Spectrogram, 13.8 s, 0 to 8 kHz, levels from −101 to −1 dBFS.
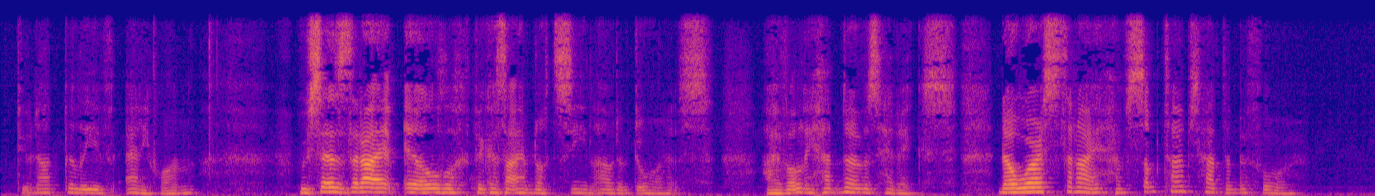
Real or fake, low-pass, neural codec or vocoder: real; 7.2 kHz; none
